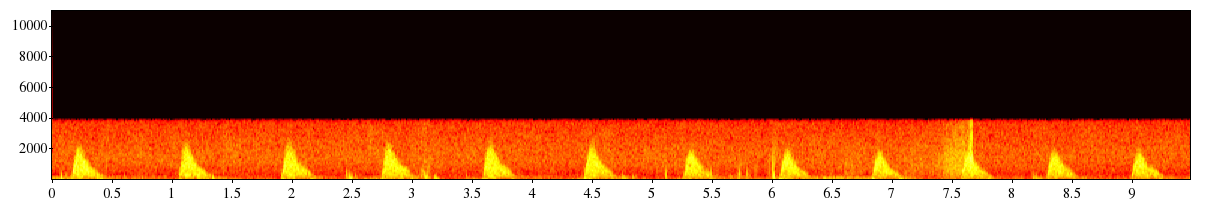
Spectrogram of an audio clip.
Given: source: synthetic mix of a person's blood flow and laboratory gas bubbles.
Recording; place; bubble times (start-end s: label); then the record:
Doppler ultrasound of blood flow; subclavian vein
3.04-3.18 s: bubbles
From the record:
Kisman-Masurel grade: 111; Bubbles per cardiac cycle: 1 to 2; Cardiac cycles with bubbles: 1 to 10%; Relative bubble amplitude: barely perceptible (0.100 to 0.250); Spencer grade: 1 (occasional bubble signal discernible with the cardiac motion signal, with majority of cardiac periods free of bubbles); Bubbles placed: anywhere in the cardiac cycle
